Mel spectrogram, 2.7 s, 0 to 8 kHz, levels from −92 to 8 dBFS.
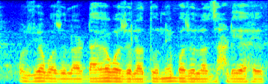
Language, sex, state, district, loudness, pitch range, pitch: Marathi, male, Maharashtra, Solapur, -16 LUFS, 95-105 Hz, 100 Hz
